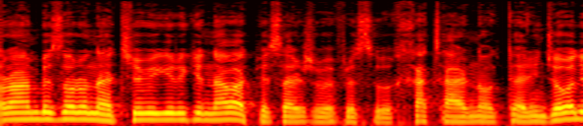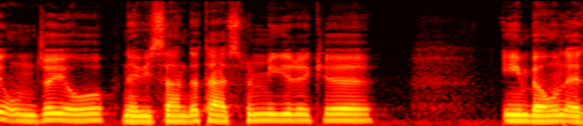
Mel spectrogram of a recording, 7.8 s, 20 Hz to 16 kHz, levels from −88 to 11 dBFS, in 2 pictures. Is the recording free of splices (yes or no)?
no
